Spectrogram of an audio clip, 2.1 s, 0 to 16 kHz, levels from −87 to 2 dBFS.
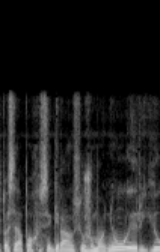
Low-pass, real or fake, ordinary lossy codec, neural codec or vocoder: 9.9 kHz; fake; AAC, 64 kbps; vocoder, 22.05 kHz, 80 mel bands, Vocos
